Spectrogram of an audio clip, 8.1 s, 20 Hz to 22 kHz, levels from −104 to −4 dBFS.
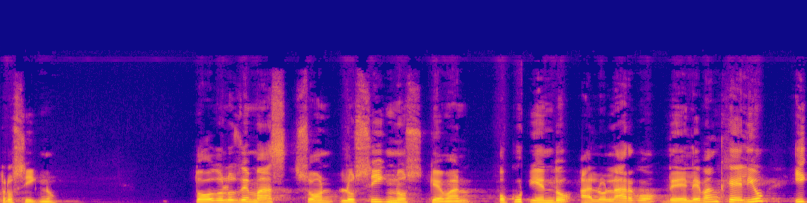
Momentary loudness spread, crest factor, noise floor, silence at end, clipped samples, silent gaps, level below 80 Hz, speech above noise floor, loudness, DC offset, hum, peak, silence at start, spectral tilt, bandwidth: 7 LU; 16 dB; -71 dBFS; 0 s; under 0.1%; none; -54 dBFS; 55 dB; -16 LUFS; under 0.1%; none; 0 dBFS; 0 s; -5 dB/octave; 14 kHz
